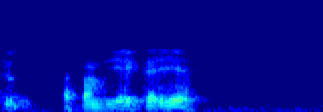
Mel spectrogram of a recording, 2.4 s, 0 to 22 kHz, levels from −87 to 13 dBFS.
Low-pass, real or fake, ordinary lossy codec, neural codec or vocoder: 3.6 kHz; fake; MP3, 24 kbps; codec, 16 kHz, 1.1 kbps, Voila-Tokenizer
